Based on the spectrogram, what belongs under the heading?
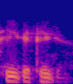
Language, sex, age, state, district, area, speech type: Marathi, male, 18-30, Maharashtra, Nanded, urban, conversation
